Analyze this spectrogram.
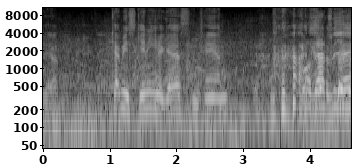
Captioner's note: laughing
